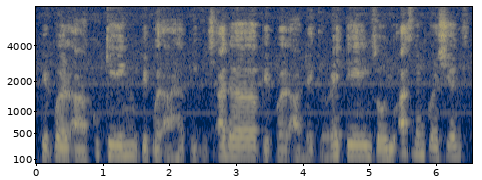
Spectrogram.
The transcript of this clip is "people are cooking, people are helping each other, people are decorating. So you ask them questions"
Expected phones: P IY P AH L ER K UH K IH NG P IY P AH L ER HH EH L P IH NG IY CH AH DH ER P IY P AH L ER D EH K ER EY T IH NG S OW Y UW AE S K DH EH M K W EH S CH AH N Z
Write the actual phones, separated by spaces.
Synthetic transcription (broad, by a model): P IY P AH L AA K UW K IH NG P IY P AH L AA HH EH L P IH NG IY CH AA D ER P IY P AH L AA D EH K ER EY T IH NG S OW Y UW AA S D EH M K W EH S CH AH N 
